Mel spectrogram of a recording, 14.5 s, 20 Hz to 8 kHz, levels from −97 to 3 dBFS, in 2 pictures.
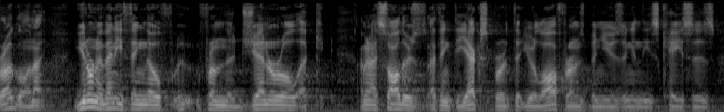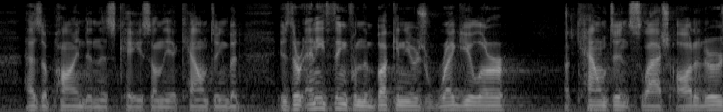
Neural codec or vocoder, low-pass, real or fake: none; 7.2 kHz; real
